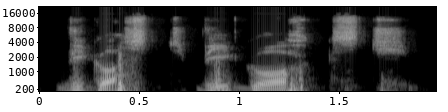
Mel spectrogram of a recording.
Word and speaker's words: Vygotsky: Me desculpa, mas esse nome é Vygotsky. Vou ler como se escreve.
